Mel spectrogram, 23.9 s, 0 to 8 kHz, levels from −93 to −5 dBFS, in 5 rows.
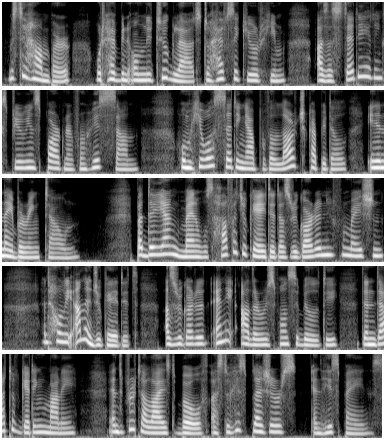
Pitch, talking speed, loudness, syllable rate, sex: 220 Hz, 170 wpm, -18 LUFS, 5.7 syllables/s, female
